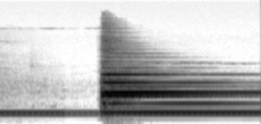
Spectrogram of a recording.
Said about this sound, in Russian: Колокола разные, как люди. А звонарь, он должен, зная качество каждого колокола, сделать, чтобы было благозвучно. Один из критериев звона – благозвучно.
